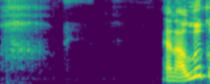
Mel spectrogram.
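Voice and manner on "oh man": voiceless, deflated murmur; thinking to himself. Retold or imitated. Actor to himself after failing to cry, deflated. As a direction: let it out under the breath, barely there. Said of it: "I was just thinking to myself".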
